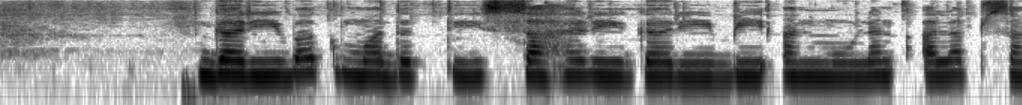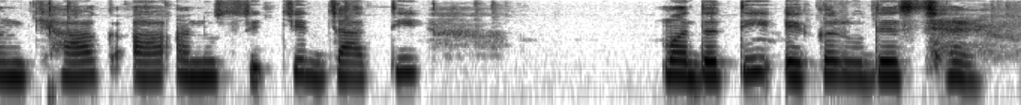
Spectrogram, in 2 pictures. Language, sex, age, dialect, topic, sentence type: Maithili, female, 18-24, Eastern / Thethi, agriculture, statement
